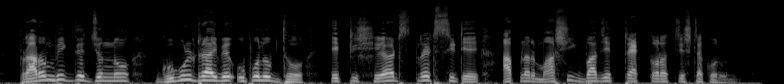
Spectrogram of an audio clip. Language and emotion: Bengali, neutral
